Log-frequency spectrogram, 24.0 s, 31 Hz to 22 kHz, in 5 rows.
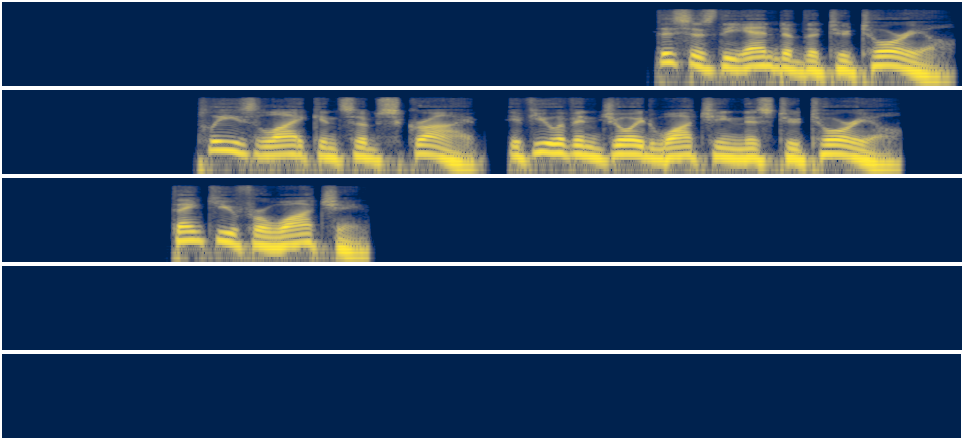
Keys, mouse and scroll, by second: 0.6 middle click, 2.6 shift+middle click, 3.2 shift+middle click, 4.9 middle click, 5.6 middle click, 5.8 middle click, 6.0 shift+middle click, 6.1 shift+middle click, 6.8 middle click, 6.8 middle click, 7.9 shift+middle click, 8.7 shift+middle click.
